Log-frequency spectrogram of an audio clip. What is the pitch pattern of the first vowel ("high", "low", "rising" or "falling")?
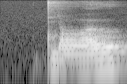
rising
